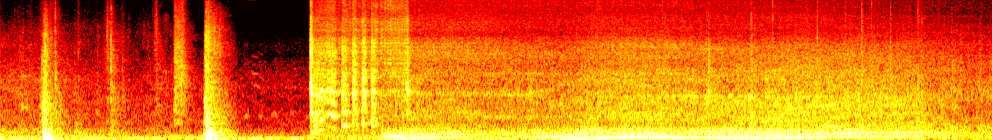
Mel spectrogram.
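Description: Car doors thud a few times, then the car engine cranks and catches. It settles into a steady running hum whose pitch shifts and rises as the car drives off.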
